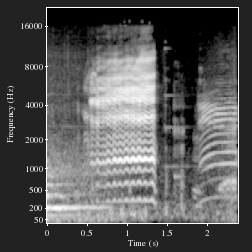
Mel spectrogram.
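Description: A goat, held with one hand on its horns and one on its rump, bleats loudly twice: a long, quavering, wavering cry followed after a short pause by a second bleat that gets cut off. No one speaks.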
